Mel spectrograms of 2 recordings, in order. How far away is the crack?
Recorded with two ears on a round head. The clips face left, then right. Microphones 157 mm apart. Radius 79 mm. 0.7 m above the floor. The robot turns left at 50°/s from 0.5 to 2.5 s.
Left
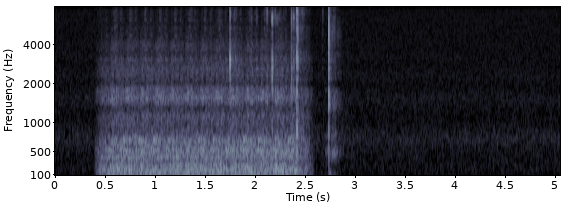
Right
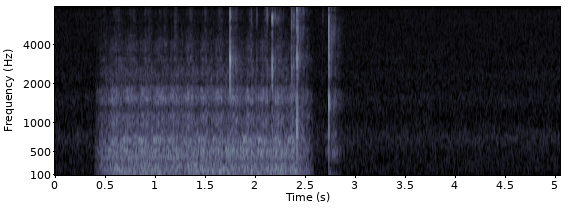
About 0.8 m.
